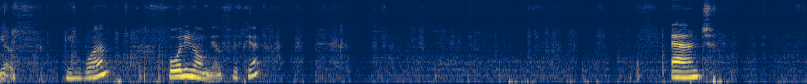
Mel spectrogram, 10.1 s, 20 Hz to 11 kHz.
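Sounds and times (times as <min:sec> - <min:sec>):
pen scratching on paper: 0:00.0 - 0:10.0.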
